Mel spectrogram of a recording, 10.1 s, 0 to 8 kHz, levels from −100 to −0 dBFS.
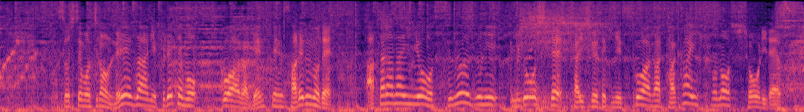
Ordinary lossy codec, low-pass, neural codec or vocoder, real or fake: none; none; codec, 16 kHz, 8 kbps, FreqCodec, smaller model; fake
